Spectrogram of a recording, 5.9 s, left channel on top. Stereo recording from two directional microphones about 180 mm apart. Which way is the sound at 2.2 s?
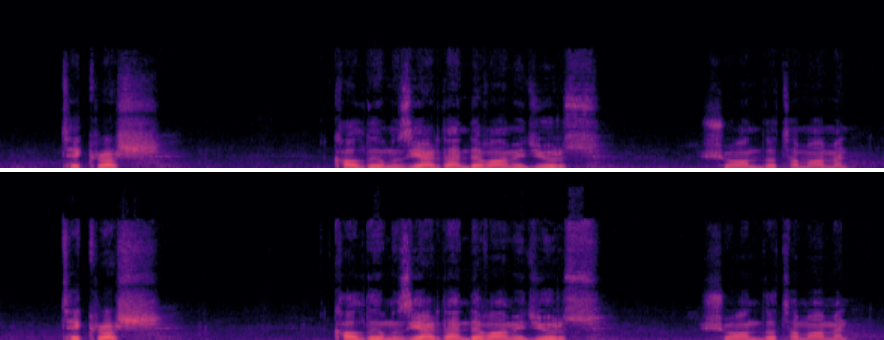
Centre (ahead or behind).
